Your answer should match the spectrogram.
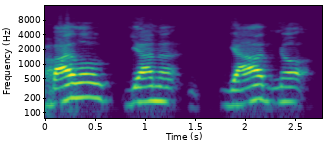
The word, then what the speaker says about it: Milo Yiannopoulos: And Boomer is correcting my pronunciation here. It's Milo Yiannopoulos.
